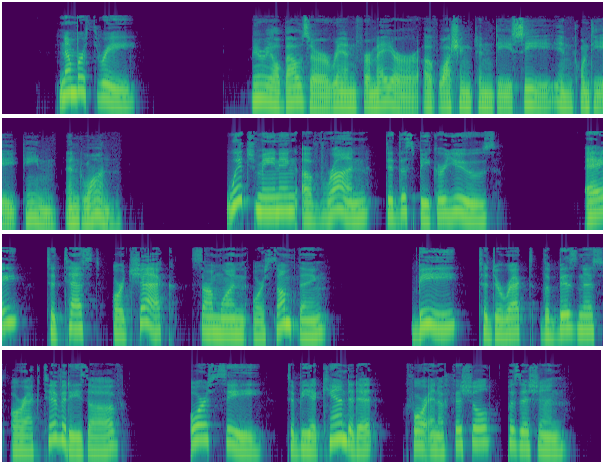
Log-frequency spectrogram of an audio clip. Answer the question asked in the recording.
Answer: The answer is C, to be a candidate for an official position.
